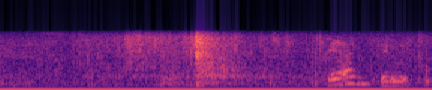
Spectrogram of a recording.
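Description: A single sharp knock about two seconds in over a steady hiss, then a brief voice near the end.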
